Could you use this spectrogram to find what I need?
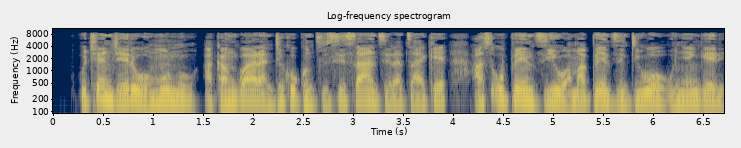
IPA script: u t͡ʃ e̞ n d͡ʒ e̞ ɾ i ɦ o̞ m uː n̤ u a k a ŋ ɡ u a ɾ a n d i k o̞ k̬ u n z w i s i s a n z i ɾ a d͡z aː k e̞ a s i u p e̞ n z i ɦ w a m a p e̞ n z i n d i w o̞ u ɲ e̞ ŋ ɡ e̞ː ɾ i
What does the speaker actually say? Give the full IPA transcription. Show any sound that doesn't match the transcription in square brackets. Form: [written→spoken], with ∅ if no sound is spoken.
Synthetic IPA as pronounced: u t͡ʃ e̞ n d͡ʒ e̞ ɾ i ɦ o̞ m [uː→u] n̤ u a k a ŋ ɡ [u→w] a ɾ a n d i k o̞ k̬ u n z w i s i s a n z i ɾ a d͡z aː k e̞ a s i u p e̞ n z i ɦ w a m a p e̞ n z i n d i w o̞ u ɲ e̞ ŋ ɡ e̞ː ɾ i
